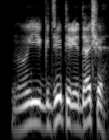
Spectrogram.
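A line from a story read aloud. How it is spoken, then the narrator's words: Displeased, reluctant grumble. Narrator (Russian): недовольно буркнул я, не горя желанием что-то принимать от бандитов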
